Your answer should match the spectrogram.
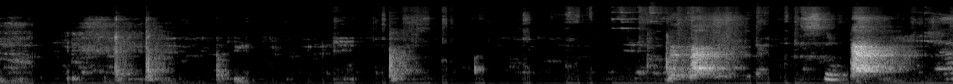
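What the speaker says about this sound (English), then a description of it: "See, there goes the dog." A pet dog barks several times at middle distance, the barks rising louder toward the end, while a person talks intermittently over them.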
